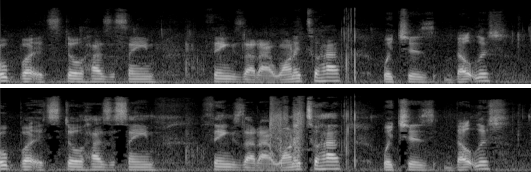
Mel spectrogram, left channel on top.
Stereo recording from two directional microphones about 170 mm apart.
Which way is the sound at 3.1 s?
30° right (ahead or behind).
